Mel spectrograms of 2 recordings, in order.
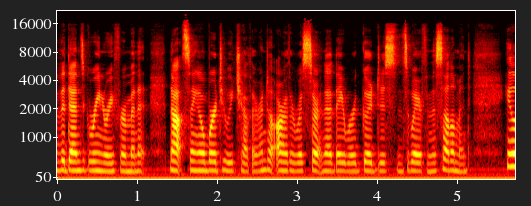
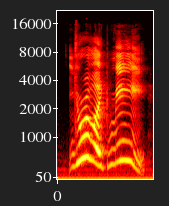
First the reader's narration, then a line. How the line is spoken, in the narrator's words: he exclaimed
